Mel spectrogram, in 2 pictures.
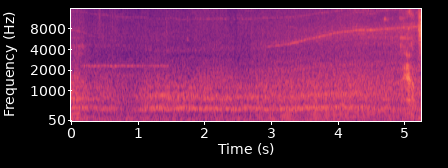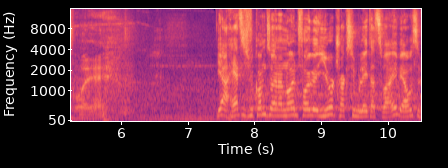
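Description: A truck engine drones steadily and rises in pitch as it speeds up.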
